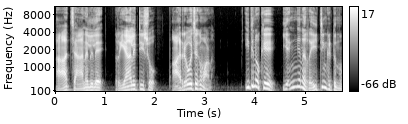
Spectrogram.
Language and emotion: Malayalam, disgusted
